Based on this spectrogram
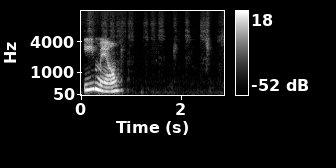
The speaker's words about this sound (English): So let's write some up here. Let me write them real quick.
